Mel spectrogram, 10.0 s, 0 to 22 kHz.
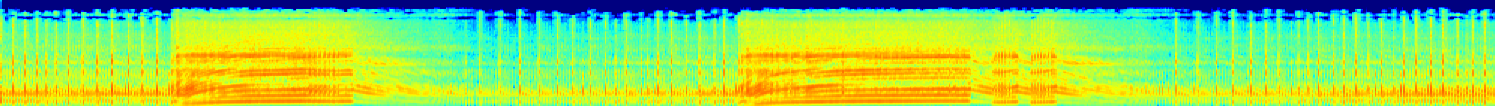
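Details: Stihl MS 194T top-handle chainsaw after muffler mod (inner baffle removed) and tuning, cutting red oak; climbs cleanly to a high steady scream twice, holding pitch through each cut and dropping back smoothly, cutting normally without bogging.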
